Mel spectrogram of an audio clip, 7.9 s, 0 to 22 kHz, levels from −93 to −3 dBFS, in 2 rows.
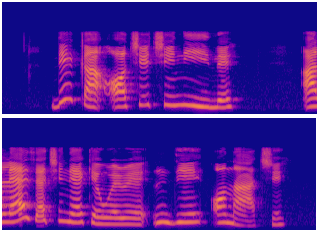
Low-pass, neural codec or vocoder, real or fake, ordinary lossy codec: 7.2 kHz; none; real; none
